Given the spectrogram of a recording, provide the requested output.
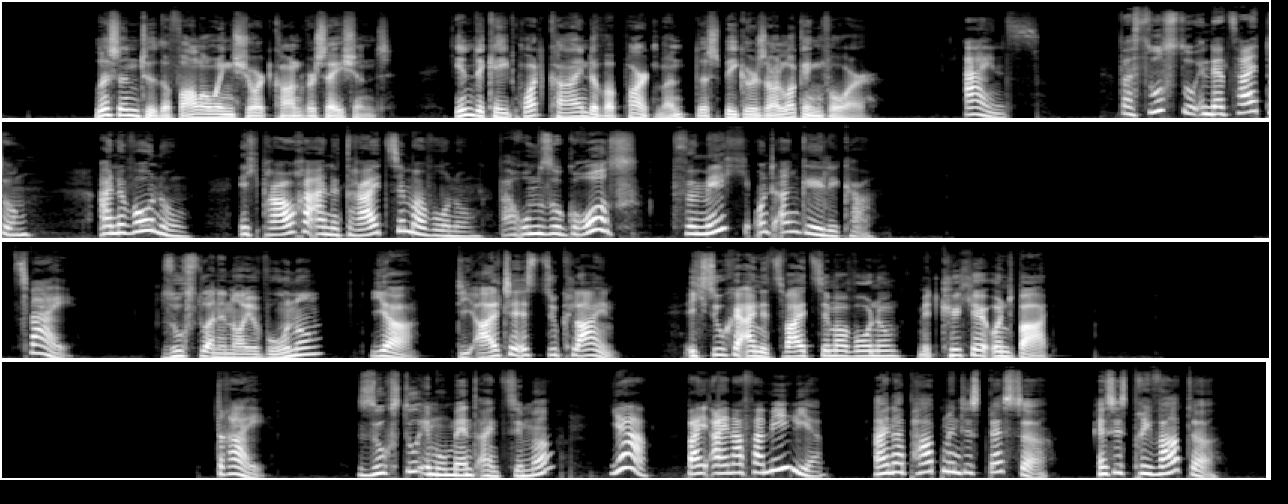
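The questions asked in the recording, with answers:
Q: Indicate what kind of apartment the speakers are looking for.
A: Eine Dreizimmerwohnung

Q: Indicate what kind of apartment the speakers are looking for.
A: Eine Zweizimmerwohnung mit Küche und Bad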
